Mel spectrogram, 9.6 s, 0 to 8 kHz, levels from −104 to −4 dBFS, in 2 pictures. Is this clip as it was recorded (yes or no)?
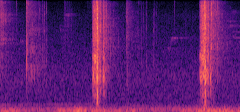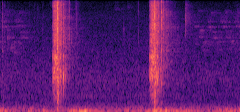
yes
